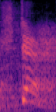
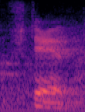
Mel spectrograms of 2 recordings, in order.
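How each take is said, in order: First: It is said in an angry, scolding tone. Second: It is said in a hopeful, upbeat tone. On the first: "Tu peux le dire en l'engueulant" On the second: "Tu peux le dire avec optimisme"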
